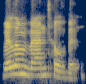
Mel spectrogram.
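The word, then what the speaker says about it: Willem Einthoven: you to a thing it said willem van toven yeah that's what it's willem van toven that's how you pronounce his name according to that that's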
